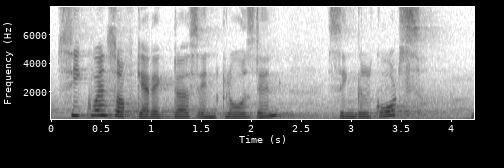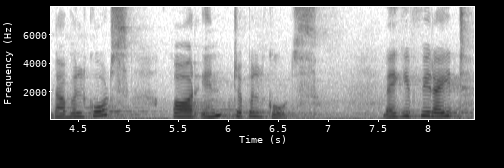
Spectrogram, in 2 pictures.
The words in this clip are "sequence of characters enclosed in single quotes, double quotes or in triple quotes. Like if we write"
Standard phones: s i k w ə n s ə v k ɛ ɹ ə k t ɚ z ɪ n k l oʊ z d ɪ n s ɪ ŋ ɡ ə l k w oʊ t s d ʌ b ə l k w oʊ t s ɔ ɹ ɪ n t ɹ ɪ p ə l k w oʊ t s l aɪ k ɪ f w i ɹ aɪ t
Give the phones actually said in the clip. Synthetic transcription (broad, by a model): s i k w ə n s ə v k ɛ ɹ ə k t ɚ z ɪ n k l oʊ z d ɪ n s ɪ ŋ ɡ ə l k oʊ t s d ʌ b ə l k oʊ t s ɔ ɹ ɪ n t ɹ ɪ p ə l k oʊ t s l aɪ k ɪ f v i ɹ aɪ t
